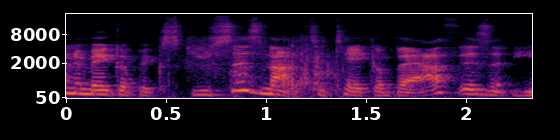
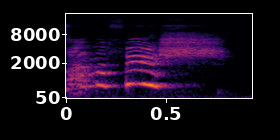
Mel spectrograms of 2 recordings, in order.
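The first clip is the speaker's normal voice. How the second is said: much higher, playful fish voice. Acted. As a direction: pretend to be a fish. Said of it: "pretending to be a fish".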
